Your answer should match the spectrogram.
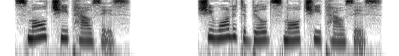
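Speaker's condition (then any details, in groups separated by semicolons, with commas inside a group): No condition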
